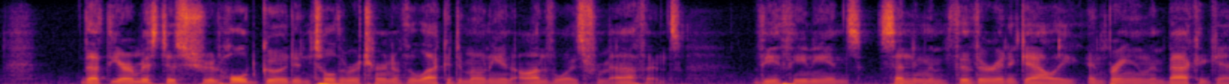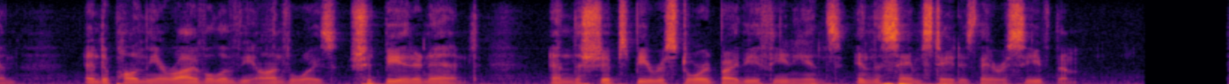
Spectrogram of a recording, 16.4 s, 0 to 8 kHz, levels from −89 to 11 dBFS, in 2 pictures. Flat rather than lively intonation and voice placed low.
Yes: narrow, 2.2 semitones; low, 125 Hz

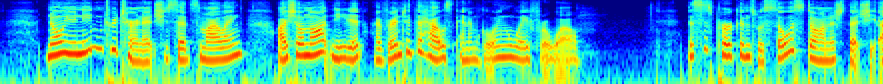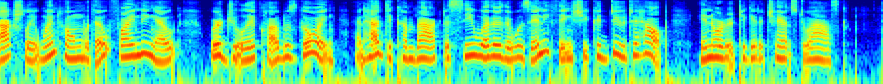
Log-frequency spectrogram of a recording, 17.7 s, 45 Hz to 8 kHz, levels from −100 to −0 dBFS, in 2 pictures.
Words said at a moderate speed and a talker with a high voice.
No: fast, 225 wpm; high, 235 Hz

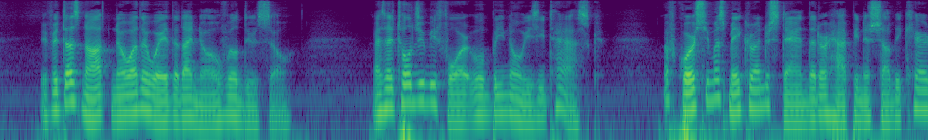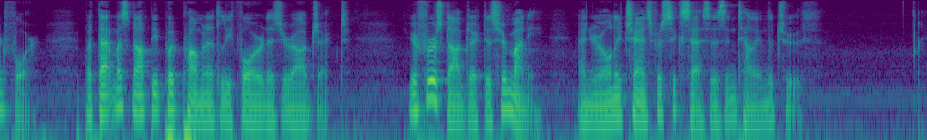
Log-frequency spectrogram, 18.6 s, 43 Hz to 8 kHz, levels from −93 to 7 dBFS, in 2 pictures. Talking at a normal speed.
No: fast, 215 wpm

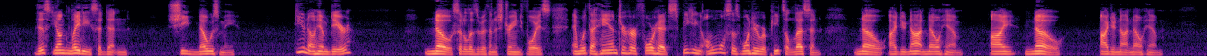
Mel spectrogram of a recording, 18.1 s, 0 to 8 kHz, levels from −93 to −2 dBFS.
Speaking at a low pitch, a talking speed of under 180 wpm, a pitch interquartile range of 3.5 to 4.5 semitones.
Yes: low, 125 Hz; average, 160 wpm; average, 3.8 semitones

